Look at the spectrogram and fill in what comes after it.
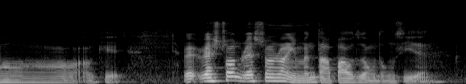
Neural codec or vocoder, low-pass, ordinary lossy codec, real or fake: none; none; none; real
